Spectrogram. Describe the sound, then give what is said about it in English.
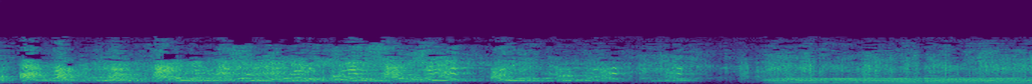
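A pack of sled dogs, about to be harnessed, barks and yips in a loud, overlapping, excited chorus for several seconds, then a steady, droning low foghorn tone takes over. “Come on, we'll get the dogs harnessed.”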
